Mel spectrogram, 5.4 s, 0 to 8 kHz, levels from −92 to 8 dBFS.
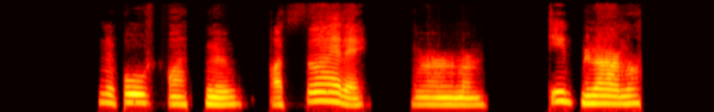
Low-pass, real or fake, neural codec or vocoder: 7.2 kHz; fake; codec, 16 kHz, 0.5 kbps, X-Codec, HuBERT features, trained on general audio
